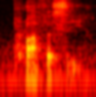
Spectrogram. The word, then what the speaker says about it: prophecy: This word is prophecy. Prophecy. When you pronounce it with the E sound, it is a pronoun.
